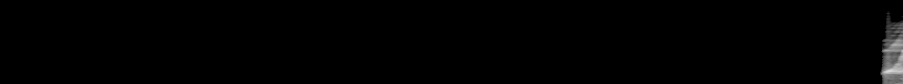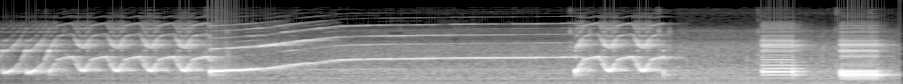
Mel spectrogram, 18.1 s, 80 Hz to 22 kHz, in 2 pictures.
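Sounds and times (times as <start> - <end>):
electronic siren yelp: 8.9 - 15.9, 16.7 - 18.0
buzzing horn blast: 16.7 - 18.0.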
